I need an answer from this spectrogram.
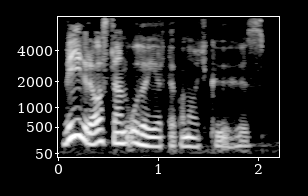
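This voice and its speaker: A woman narrating an audiobook in a measured storytelling manner. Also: low-pitched, expressive, creaky, warm tone, no echo.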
